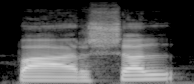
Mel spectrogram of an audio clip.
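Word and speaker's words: partial: जैसे एग्जाम्पल में है पार्सल, तो इस टी के बाद IA है। पार्सल का मतलब होता है आंशिक। यहाँ पर टी के बाद IA है इसलिए टी का उच्चारण तलाबे स हुआ है।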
